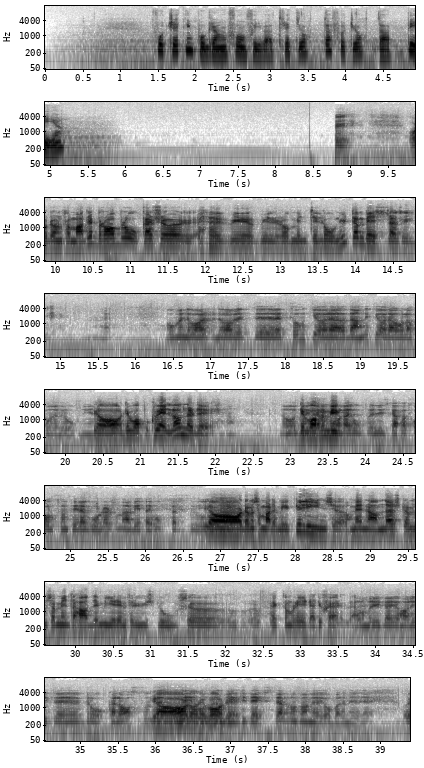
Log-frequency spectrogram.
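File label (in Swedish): Edsbro Uppland, dialekter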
